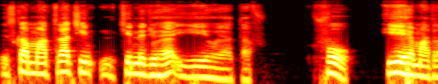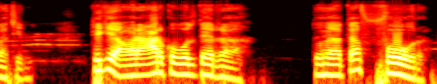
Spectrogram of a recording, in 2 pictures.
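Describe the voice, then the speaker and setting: A man teaching English pronunciation on a whiteboard, explaining slowly and repeating words for practice. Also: fairly high pitch, dry recording.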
